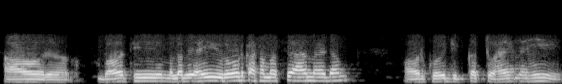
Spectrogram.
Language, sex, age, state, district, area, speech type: Hindi, male, 30-45, Uttar Pradesh, Prayagraj, urban, conversation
